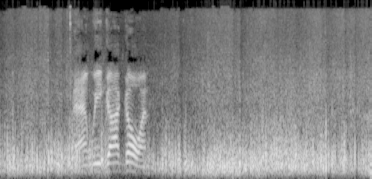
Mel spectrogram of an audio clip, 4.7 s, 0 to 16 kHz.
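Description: Strong wind buffets a sailboat lying at anchor in the eastern Bahamas, with roughly 15-knot gusts and big ocean waves making a continuous loud roar and rumble. Someone speaks briefly early on over the steady noise.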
